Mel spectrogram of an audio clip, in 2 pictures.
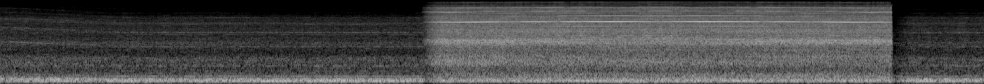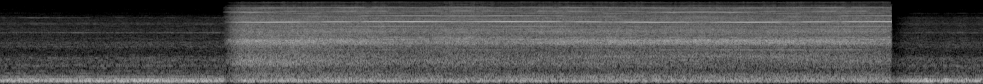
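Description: Jet engines roar steadily in an airliner cabin during a rapid descent, the sound stepping between a duller low rumble and a brighter, louder hiss as the throttles are pulled back, continuous and close.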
